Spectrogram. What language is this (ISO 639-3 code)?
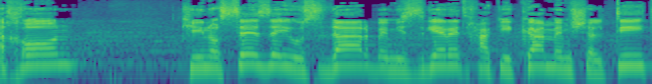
heb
